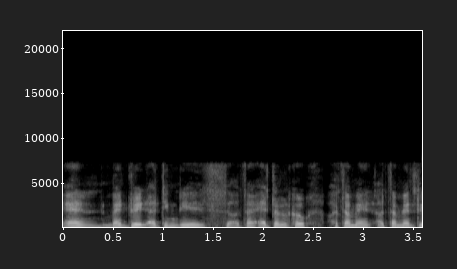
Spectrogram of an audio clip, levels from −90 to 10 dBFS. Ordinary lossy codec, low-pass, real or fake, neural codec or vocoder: MP3, 64 kbps; 7.2 kHz; fake; codec, 16 kHz, 8 kbps, FreqCodec, smaller model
